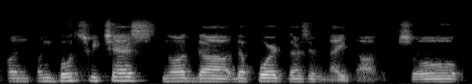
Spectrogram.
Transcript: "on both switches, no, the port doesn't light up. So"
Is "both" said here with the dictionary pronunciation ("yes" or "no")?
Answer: no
